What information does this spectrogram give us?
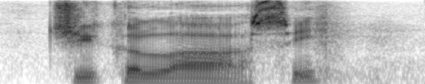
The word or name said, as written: jigla'si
